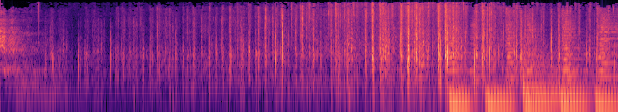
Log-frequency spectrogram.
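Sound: horse hooves clip-clopping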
